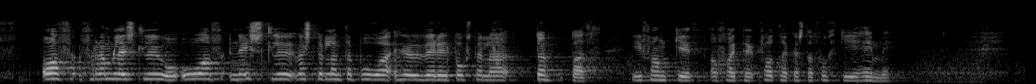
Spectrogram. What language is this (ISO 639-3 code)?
isl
